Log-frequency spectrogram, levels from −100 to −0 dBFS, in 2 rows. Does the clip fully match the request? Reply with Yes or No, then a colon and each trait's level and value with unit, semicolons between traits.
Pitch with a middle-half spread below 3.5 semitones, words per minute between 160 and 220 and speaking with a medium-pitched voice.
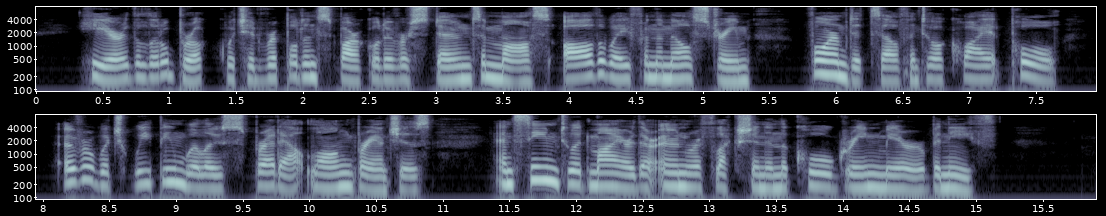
Yes: average, 2.7 semitones; average, 175 wpm; medium, 175 Hz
